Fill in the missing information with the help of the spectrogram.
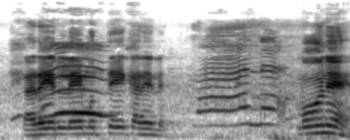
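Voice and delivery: calm her gently, almost under the breath; soothing hush. Real, not acted. Father soothing crying baby.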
